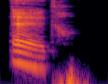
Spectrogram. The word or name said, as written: être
